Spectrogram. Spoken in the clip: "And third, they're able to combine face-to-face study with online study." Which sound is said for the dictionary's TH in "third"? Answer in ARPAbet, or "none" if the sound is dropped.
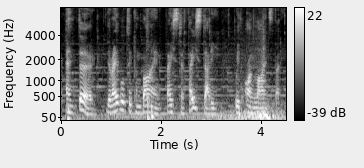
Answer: TH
